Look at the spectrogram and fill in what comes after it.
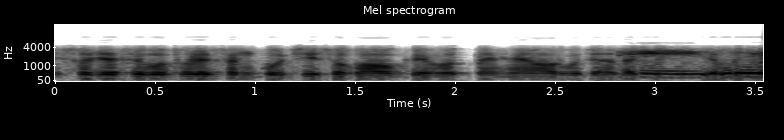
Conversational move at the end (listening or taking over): taking over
